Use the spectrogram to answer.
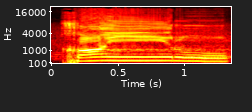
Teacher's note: Huruf kha diayun sekali karena di depannya terdapat ya sukun.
